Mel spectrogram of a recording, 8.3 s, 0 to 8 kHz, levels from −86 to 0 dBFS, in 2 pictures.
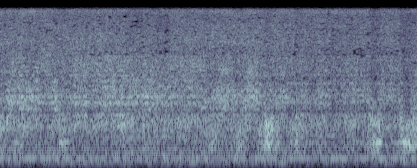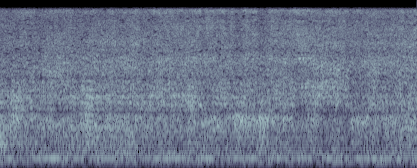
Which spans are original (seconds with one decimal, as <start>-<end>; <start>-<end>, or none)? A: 0.0-7.2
